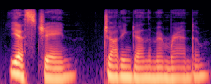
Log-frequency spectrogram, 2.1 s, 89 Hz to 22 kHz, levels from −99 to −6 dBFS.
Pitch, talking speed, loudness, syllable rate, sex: 145 Hz, 170 wpm, -21 LUFS, 5.9 syllables/s, female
